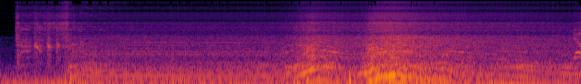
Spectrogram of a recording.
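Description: The stock exhaust of a Jeep Wrangler idles steadily and close, then revs twice with rising engine swells before settling back to idle, with no talking.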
